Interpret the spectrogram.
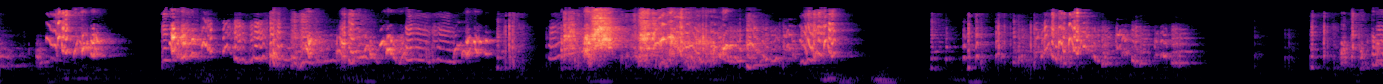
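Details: Budgerigars sounding happy indoors: long runs of rasping, twittering chatter with squeaky notes, broken by short pauses, with faint low knocks in the background.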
